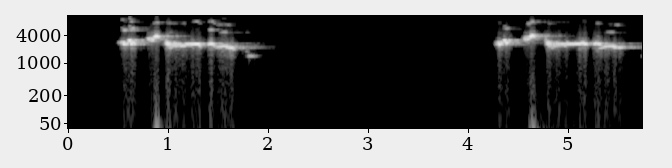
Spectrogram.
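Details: Oriental magpie-robin (kacer) gives the same rich warbled whistle phrase twice, about four seconds apart. Each phrase rises briefly and then slides downward. The song is used as a lure to make caged birds sing. Background is quiet.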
